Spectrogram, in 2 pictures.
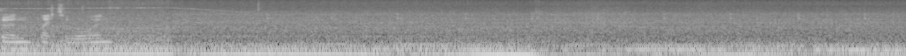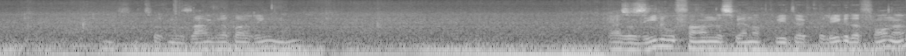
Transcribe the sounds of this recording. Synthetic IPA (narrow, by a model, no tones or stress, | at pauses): øːnɡlaɪçtt͡suʔybɐhoːlən | nsoɡnzaːɡlabɐʁɪŋnə | jaːzoːziːloːfaːɐndasv̥ɛːʁənɔχviːdeːɐkʰɔleːɡədafɔɐnə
